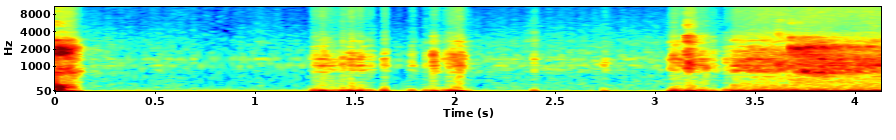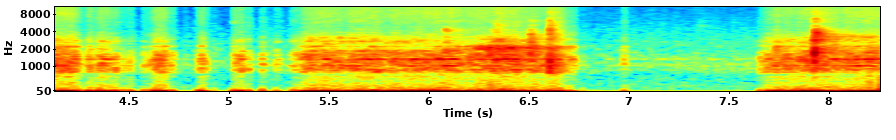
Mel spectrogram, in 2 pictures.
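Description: Faint rustling and rubbing of a paper dollar bill as fingers fold and crease it, with a few small crinkling clicks and then three short spells of rubbing separated by dead silence.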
